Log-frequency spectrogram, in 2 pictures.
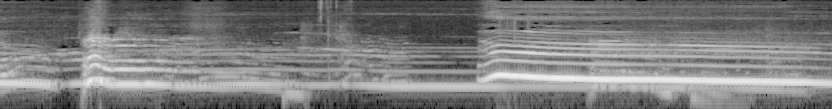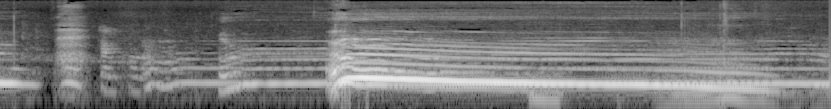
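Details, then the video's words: Alaskan Malamute howls while howling videos of other malamutes are played to coax her: three long, smooth, harmonic-rich howls, each starting with a sharp rise and then slowly sliding downward over several seconds, with short gaps between them. "Alaskan Malamute Trying to Howl"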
